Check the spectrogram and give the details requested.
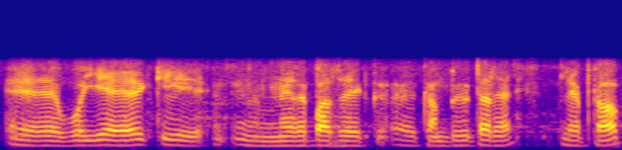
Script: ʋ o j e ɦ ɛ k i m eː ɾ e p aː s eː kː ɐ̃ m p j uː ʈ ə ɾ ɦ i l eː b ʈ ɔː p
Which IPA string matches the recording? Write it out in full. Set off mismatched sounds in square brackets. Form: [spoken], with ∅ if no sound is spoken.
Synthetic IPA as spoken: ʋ o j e ɦ ɛ k i m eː ɾ e p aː s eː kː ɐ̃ m p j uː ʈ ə ɾ ɦ [ɛ] l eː [p] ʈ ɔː p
